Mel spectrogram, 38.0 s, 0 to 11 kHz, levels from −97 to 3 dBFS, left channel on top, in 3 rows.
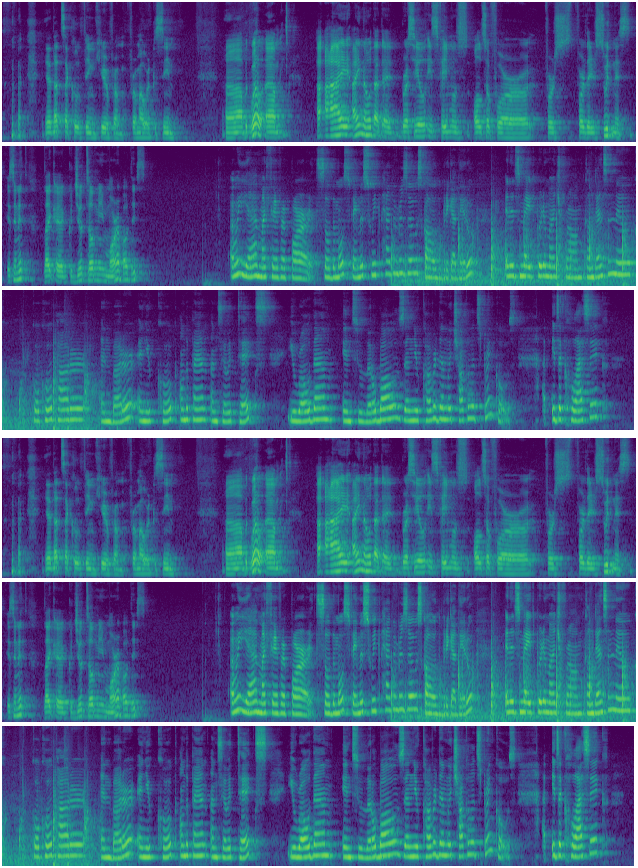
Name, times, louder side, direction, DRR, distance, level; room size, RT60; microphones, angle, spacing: voice 1, 0.2-3.4 4.5-5.7 6.3-13.1 13.5-15.4, equal, ahead, 9 dB, 1.2 m, -30 dB
voice 2, 17.2-22.1 22.7-25.3 26.0-27.1 27.3-30.6 31.1-35.6 35.9-36.1 36.4-37.3, right 2 dB, 75° right, 10 dB, 1.5 m, -24 dB
sound 1, 20.4-27.7, right 2 dB, 55° right, 2.2 m, -34 dB
26.5 x 21.0 x 7.1 m, 0.72 s
head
